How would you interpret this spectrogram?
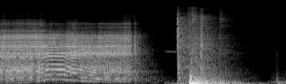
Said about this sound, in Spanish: Mientras estábamos hablando, la puerta se cerró de repente.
